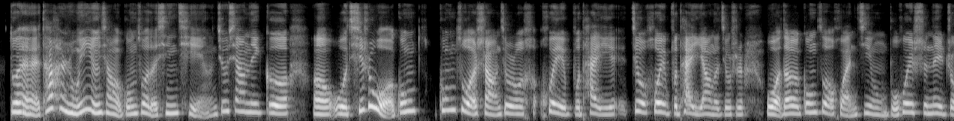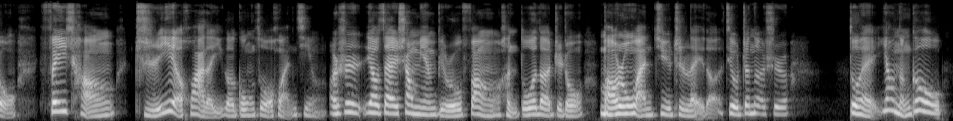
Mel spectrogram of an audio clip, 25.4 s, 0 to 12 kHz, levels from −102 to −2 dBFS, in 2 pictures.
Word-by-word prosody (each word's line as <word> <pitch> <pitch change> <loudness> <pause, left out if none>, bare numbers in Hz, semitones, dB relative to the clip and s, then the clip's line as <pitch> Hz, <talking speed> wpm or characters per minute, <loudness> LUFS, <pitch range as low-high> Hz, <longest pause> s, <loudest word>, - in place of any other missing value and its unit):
对， 220 -9 +6
它 340 - +4
很 350 -5 +1
容 230 -3 +5
易 325 - +2
影 250 -5 +4
响 230 -4 -1
我 180 - -1
工 200 +6 -1
作 240 -1 +1
的 160 - +1
心 225 +6 -1
情， 195 -4 -5
就 280 +7 -3
像 280 -3 -2
那 250 -1 -1
个 225 -3 +4 0.3
呃， 200 -2 +5
我 200 +1 +4
其 195 +10 -1
实 420 - +4
我 460 +6 +7
工 275 +4 +2 0.3
工 315 +1 -1
作 255 -11 +4
上 195 -3 0
就 225 +1 +1
是 205 -1 +1
和 - - -12
会 240 -8 +2
不 190 0 -7
太 220 +3 -1
一 190 +1 -5
就 275 -3 +1
会 255 0 +3
不 215 0 -3
太 210 - +2
一 200 - -3
样 200 -1 -2
的 180 - -5
就 190 +1 -4
是， 190 0 -6 0.3
我 195 -4 +5
的 205 +1 +2
工 255 +3 -2
作 245 -6 -2
环 185 -2 -4
境 195 -3 -7
不 175 -1 -2
会 250 +1 +1
是 240 -2 -6
那 215 -1 -2
种 - - -5 0.3
非 275 - +3
常 175 - -5 0.2
职 165 -2 -4
业 265 +2 +2
化 200 -8 -2
的 125 - -4
一 125 - -9
个 165 -3 -4
工 165 +1 -5
作 180 -2 -4
环 180 - -9
境， 180 -3 -13
而 205 -1 -1
是 250 0 -1
要 245 -2 +3
在 220 -2 +2
上 225 +1 0
面 185 -2 -2
比 160 - -4
如 150 +2 +1
放 175 -3 -5
很 130 -8 -6
多 180 +2 0
的 185 -4 -1
这 175 -5 -6
种 150 +6 -3 0.2
毛 195 -2 +4
绒 215 +1 +6
玩 175 -5 +2
具 180 +1 -5
之 180 -2 -6
类 150 0 -4
的。 305 -6 -11
就 210 -4 +1
真 220 +3 -4
的 215 -3 -6
是 195 -1 -7 0.8
对， 215 -5 +1
要 310 +1 -2
能 190 -6 -1
够 275 -5 +1
205 Hz, 220 characters per minute, -23 LUFS, 185-245 Hz, 0.8 s, 我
